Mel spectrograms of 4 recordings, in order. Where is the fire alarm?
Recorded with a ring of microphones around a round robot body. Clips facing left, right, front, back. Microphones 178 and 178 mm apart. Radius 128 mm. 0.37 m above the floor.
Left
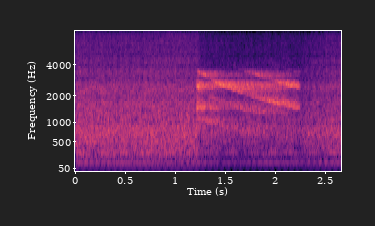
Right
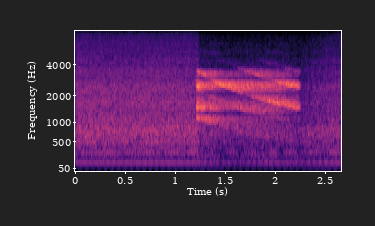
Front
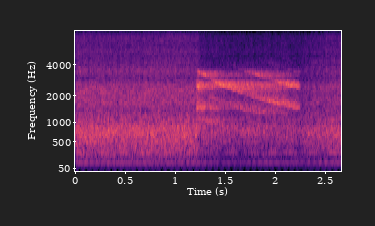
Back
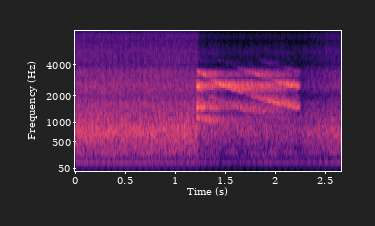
140° right.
